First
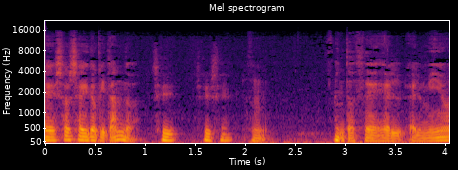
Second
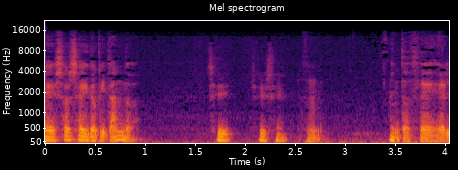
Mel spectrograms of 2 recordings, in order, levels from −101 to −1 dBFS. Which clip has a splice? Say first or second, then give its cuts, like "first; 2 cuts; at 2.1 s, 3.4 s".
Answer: first; 1 cut; at 1.0 s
